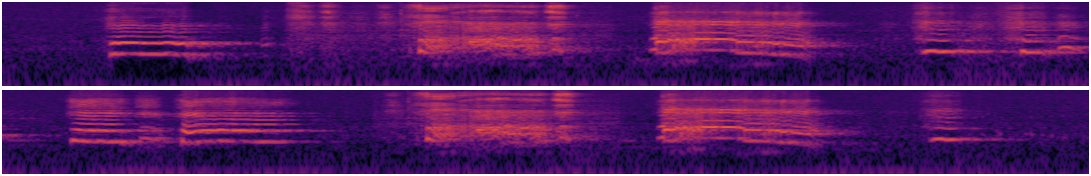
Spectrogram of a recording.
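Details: Infant cries in short, whiny bursts broken by frequent pauses, with a complaining, fussy tone, presented as an example of a discomfort cry, not an intense pain cry.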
